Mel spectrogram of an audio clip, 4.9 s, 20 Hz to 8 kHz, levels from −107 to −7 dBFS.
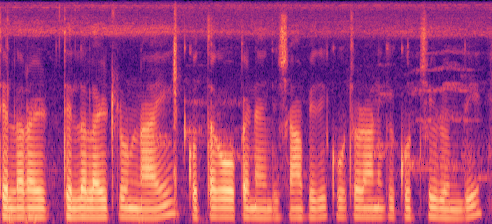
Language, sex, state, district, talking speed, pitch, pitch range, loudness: Telugu, male, Telangana, Komaram Bheem, 170 wpm, 120 Hz, 115-120 Hz, -19 LUFS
